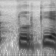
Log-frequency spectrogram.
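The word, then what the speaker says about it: Türkiye: देखिए ध्यान से उच्चारण को देख लीजिएगा, तुर्कीय कर दिया है।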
